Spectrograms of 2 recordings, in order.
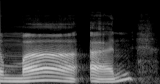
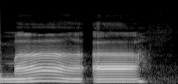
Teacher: baris dua di atas yang diwakafkan bacaan maka digugurkan satu baris asalnya maan dibuang satu baris jadi Maa dan panjangnya sekadar dua harkat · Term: Mad ewat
